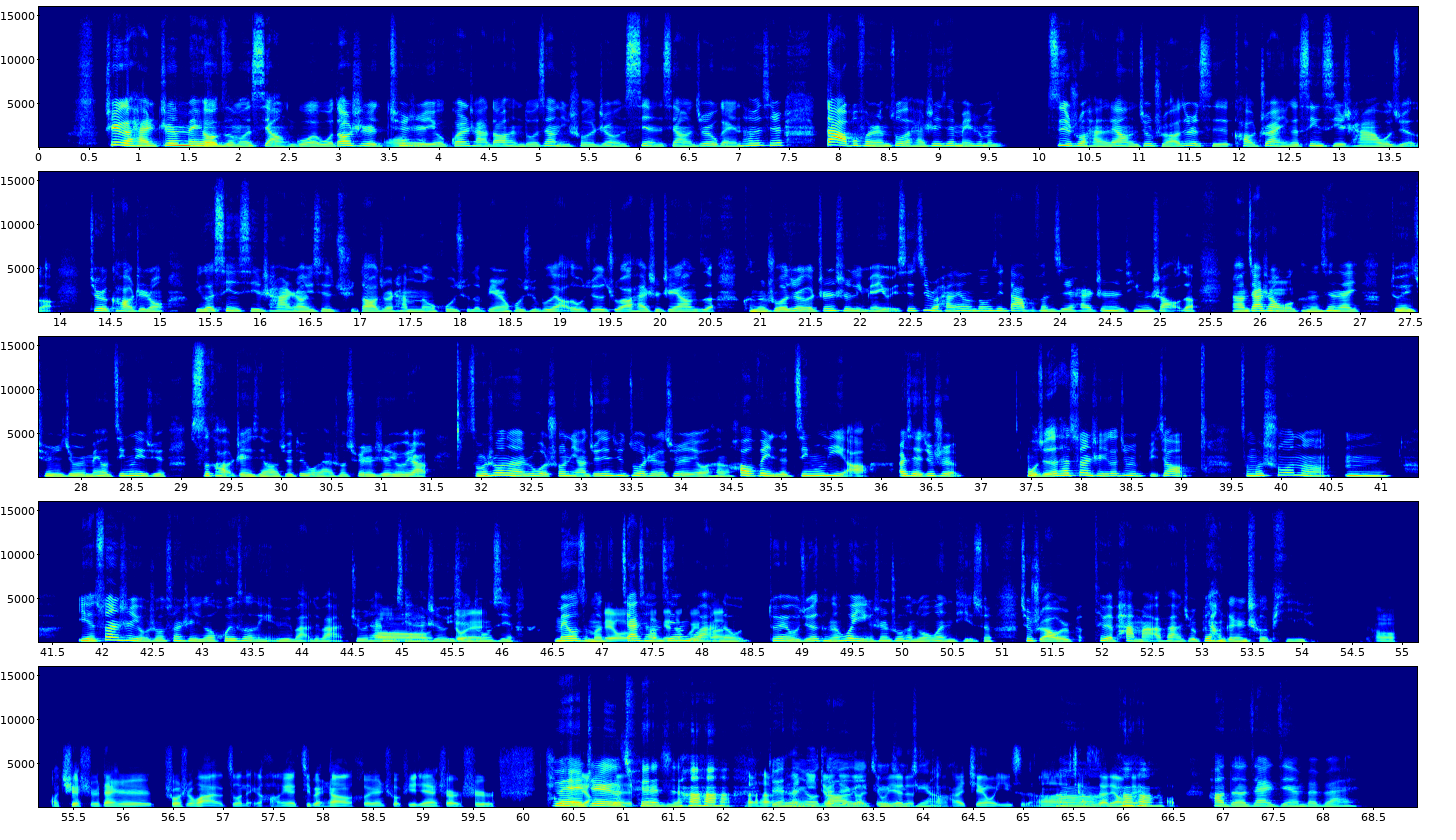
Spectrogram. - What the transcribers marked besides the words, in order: teeth sucking; laughing while speaking: "有"; tsk; lip smack; tsk; laughing while speaking: "不想"; laughing while speaking: "确实"; chuckle; chuckle
- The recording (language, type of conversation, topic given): Chinese, podcast, 当爱情与事业发生冲突时，你会如何取舍？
